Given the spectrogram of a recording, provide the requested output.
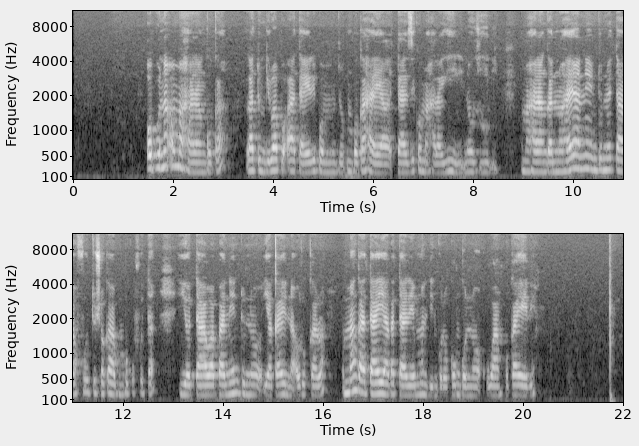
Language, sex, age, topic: Oshiwambo, female, 25-35, agriculture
